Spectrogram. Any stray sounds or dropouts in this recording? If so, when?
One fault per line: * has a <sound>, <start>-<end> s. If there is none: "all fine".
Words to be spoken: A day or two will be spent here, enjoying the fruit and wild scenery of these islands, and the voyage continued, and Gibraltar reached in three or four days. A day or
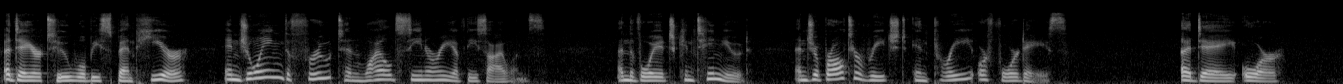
all fine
